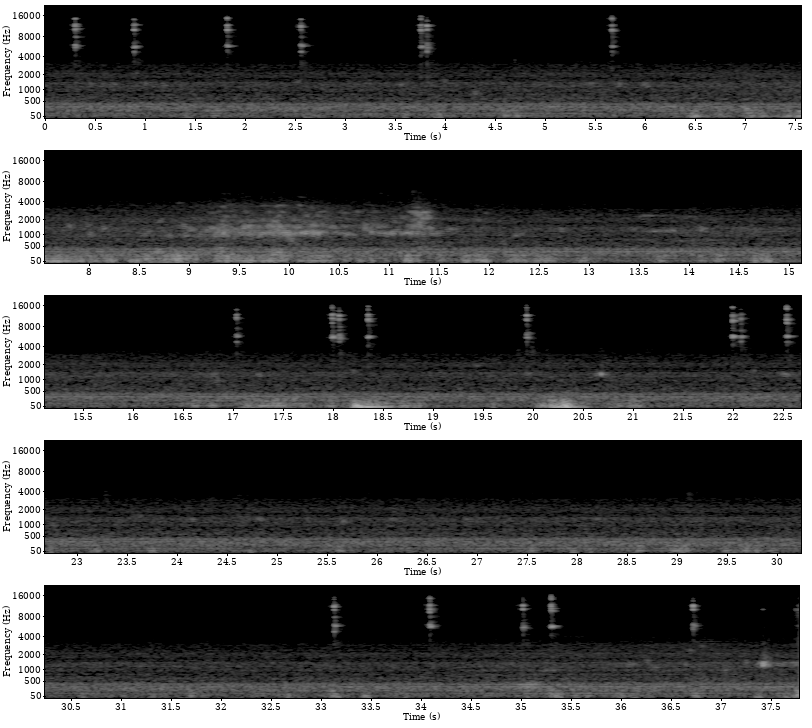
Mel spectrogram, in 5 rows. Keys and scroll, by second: 18.2 ctrl+space.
